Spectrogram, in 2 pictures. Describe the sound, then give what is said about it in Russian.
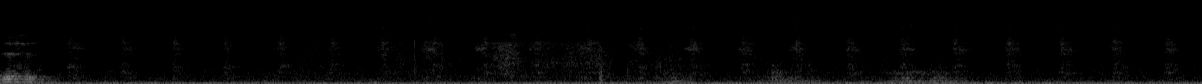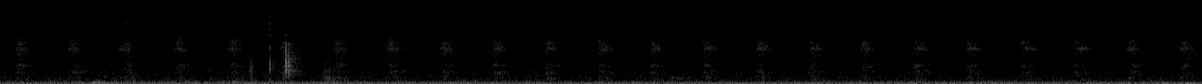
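Kapalabhati yoga breathing, with many rapid, forceful exhalations through the nose in a steady, even rhythm, each a short sharp puff, faint throughout. “Избавляйте усилия в капалабхати. Можно совсем поверхностно.”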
